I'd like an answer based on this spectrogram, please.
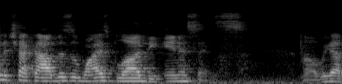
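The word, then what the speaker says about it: Weyes Blood: here's another cool one i'd probably mispronounce them in the past this is wise blood i i think i've called them way as blood or why is blood it's w-e-y-e-s very cool lettering um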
